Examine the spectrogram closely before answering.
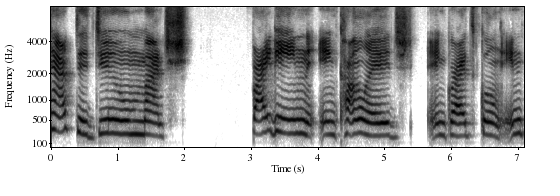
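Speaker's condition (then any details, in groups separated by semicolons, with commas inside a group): Friedreich's ataxia; diagnosed at 17, MS ten years, cane to walker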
